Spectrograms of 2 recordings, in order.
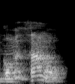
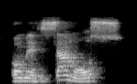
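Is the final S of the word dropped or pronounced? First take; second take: dropped; pronounced. First: The final S sound is dropped. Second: The final S sound is clearly pronounced. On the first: "no pronunciar las letras S en los finales" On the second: "como decir"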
